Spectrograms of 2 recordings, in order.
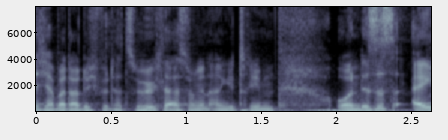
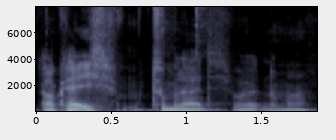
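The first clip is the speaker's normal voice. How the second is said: small, soft, meek sorry; meek apology; 7 semitones lower, 9 dB quieter than usual. Acted. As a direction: apologise timidly, almost muttered.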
